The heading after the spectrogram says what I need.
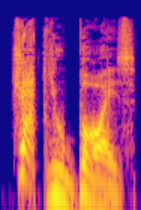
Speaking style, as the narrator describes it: Now screaming so loud his cheeks were red and the cords stood out on the sides of his neck

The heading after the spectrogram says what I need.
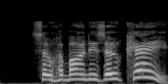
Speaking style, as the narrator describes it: said Ron, brightly

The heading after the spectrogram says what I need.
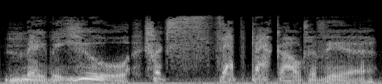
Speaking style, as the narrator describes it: Seer snarled

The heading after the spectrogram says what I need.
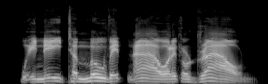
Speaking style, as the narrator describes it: growled into his gorget vox

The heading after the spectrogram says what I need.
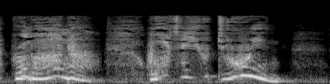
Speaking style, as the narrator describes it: said Sibella in a theatrical whisper

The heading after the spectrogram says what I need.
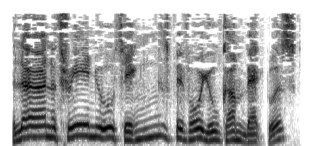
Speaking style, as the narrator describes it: the kindly man had commanded Cat

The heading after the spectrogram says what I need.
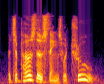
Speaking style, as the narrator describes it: Glenn said gently

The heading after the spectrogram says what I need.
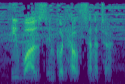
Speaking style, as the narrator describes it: Amidala said in a low monotone

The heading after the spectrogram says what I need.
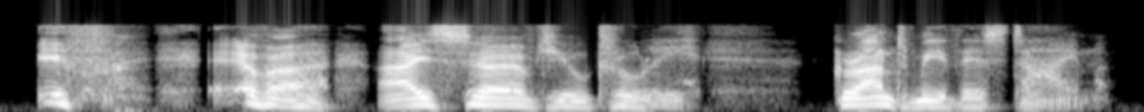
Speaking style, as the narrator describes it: he gasped aloud

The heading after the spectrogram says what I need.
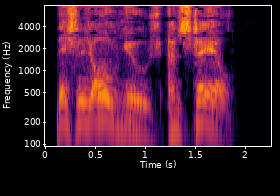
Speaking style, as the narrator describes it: growled the shave-pate

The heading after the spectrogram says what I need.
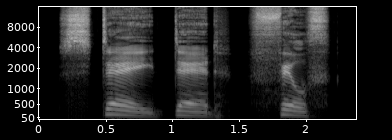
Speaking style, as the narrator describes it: spat Cassian

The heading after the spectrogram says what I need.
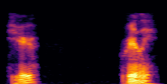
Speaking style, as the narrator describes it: he mumbled

